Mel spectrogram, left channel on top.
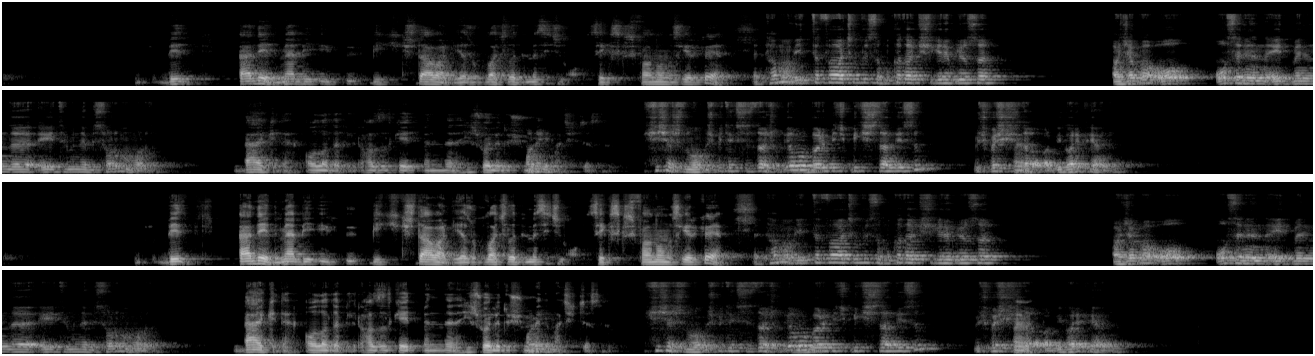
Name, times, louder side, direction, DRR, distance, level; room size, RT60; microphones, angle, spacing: voice 1, 1.6-1.9 2.4-7.5 15.4-19.1 21.0-21.3 23.2-23.4, right 5 dB, 70° right, 0.5 m, -27 dB
voice 2, 7.6-9.9 11.1-11.9 12.1-14.7 18.3-18.7 19.5-22.4 22.8-24.2, left 1 dB, 85° left, 1.5 m, -29 dB
10.0 x 7.7 x 2.2 m
head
